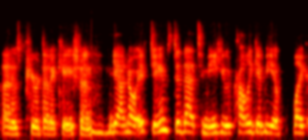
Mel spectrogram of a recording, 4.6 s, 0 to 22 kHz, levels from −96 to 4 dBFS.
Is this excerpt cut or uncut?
cut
